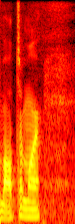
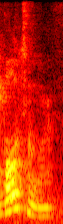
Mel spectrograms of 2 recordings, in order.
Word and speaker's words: Baltimore: the Ravens from Baltimore say it right Baltimore kiss my ass that's where they're from yeah anyway replace the T with the D dude I have a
